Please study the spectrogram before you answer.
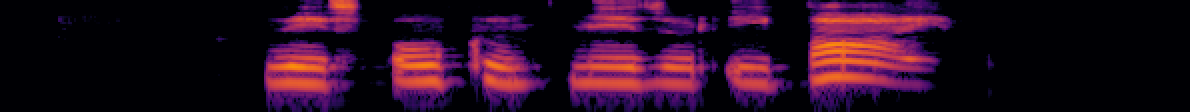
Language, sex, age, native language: Icelandic, male, 8, Icelandic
